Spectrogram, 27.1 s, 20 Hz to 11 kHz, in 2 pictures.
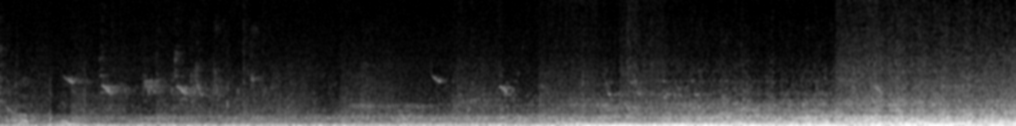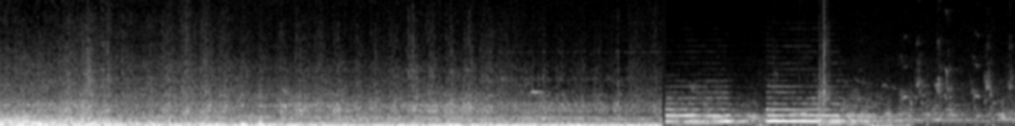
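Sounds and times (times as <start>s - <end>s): diesel locomotive engine rumble: 0.0s - 25.8s.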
